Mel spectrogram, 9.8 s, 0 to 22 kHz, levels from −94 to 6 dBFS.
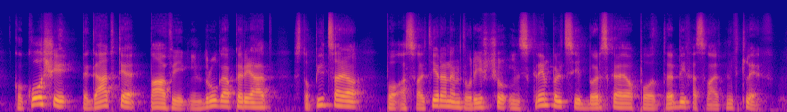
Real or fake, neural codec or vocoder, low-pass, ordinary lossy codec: fake; autoencoder, 48 kHz, 32 numbers a frame, DAC-VAE, trained on Japanese speech; 14.4 kHz; none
